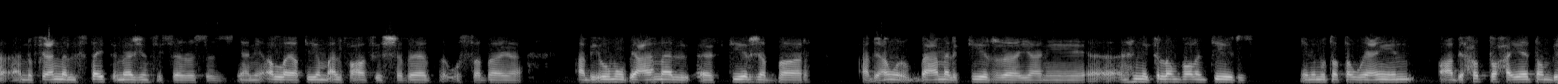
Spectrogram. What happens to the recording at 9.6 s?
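Nothing goes wrong at 9.6 s: the audio runs straight through that moment with no dropout, click, distortion or other audible fault.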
